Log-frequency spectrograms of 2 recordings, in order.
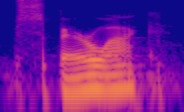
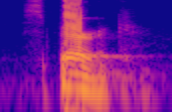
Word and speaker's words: Sparrock: And then down, and I always mispronounce the name, I believe it's Sparrowack? Sparrock. I always pronounce it wrong.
